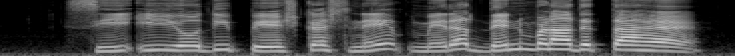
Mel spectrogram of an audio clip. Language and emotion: Punjabi, happy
